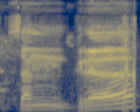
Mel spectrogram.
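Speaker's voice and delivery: संग्रह said very slowly, र stressed in ग्र; slow demo. Shown as a demonstration. Teacher stresses the र for the child, slow demo. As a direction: drag out संग्रह to show the र. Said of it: "ये है र".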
